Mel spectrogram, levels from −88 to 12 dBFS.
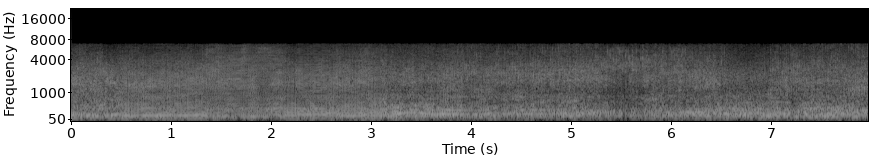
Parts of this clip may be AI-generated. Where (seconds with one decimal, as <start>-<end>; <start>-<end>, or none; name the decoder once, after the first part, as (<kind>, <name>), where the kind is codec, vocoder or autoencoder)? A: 0.5-3.1 (vocoder, WaveNeXt)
